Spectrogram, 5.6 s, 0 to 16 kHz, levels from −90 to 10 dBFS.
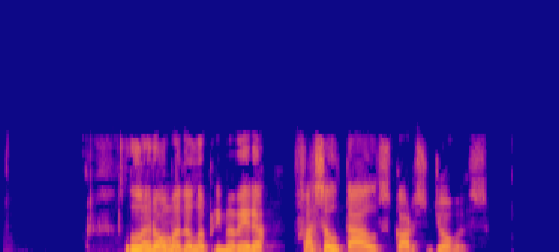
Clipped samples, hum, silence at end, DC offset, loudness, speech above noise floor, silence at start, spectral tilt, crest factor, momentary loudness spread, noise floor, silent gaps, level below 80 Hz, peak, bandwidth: under 0.1%; none; 0.8 s; under 0.1%; -16 LUFS; over 75 dB; 1.25 s; -5 dB/octave; 16 dB; 13 LU; under -90 dBFS; none; -56 dBFS; -2 dBFS; 7.8 kHz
